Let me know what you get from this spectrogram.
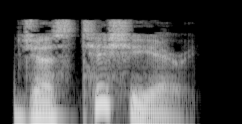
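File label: "justiciary", British English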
